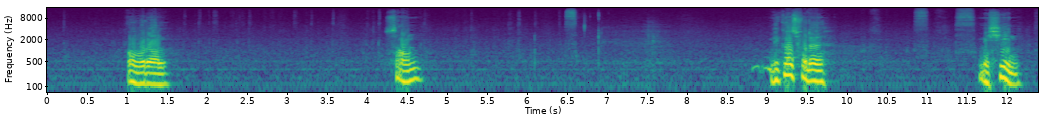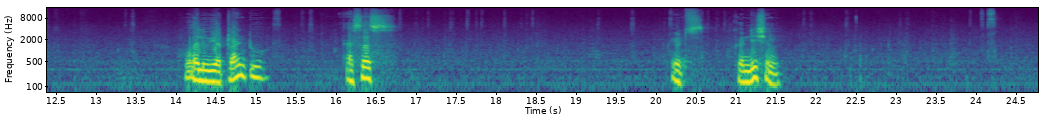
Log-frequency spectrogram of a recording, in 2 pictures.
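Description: A marker pen squeaks and scratches on paper.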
